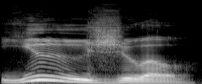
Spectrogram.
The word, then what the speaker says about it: usual: Usual, que na verdade em inglês a gente pronuncia usual. Olha aqui novamente o L, é aquele L dos antigos que a gente deixa a língua mais para cima, né? No meio da boca.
